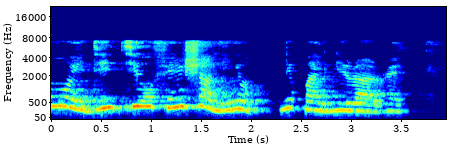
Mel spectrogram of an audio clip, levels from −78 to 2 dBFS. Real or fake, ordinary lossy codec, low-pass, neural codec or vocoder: real; AAC, 48 kbps; 7.2 kHz; none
